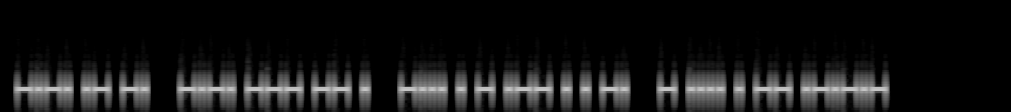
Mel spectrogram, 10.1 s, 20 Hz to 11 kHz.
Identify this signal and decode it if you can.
Morse code, heard as a keyed tone, about 25 wpm, 700 Hz. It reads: CAN COME BETWEEN THEM.
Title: Sentences from Top 1000 Words - Review Part 1 - 25wpm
